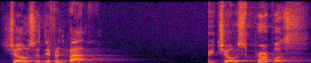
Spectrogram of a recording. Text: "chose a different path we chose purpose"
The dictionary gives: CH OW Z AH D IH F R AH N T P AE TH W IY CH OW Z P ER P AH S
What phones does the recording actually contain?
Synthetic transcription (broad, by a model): CH OW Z AH D IH F R AH N T P AE TH W IY CH OW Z P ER P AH S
